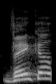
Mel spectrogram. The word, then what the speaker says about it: Vinca: I pronounce my first name as if it rhymed with Sanka, for those of you who remember Sanka brand decaffeinated coffee. So I say Vinca. All right. But Vinca you're very.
